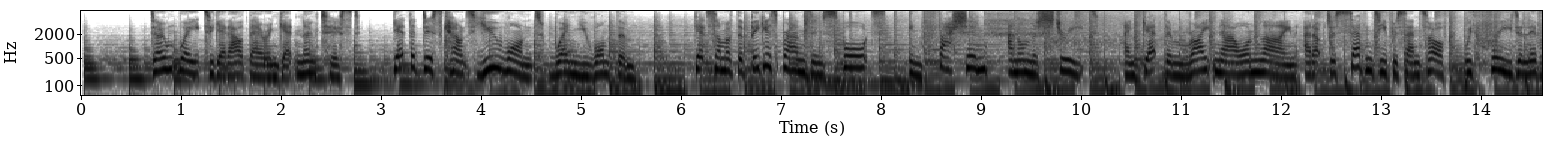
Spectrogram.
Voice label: Commercials Montage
